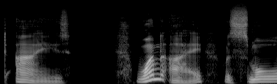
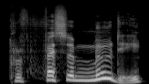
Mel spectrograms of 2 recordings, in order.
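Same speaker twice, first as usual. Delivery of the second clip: uncertain; 10 semitones higher than usual. Acted. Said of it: "he said uncertainly".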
